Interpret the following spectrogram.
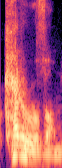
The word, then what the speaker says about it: keruvim: Or so when you look at what cherubim are, or keruvim in Hebrew, it's spelled Keruvim, right?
